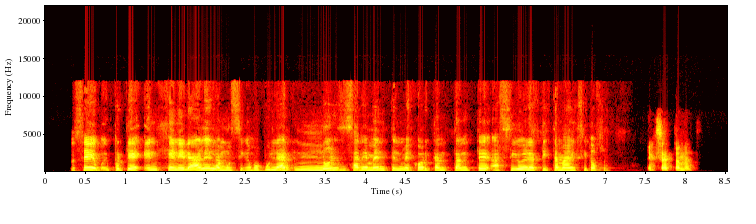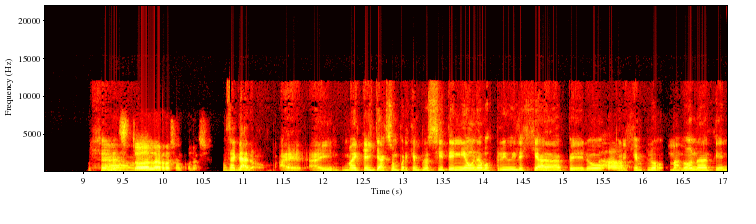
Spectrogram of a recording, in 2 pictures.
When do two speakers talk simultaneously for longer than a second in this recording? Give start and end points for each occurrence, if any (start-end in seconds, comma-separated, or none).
none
